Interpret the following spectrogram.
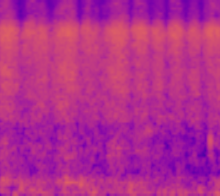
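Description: A handheld whiteboard duster wiped hard across a whiteboard to erase marker writing, a scratchy rubbing in quick back-and-forth strokes, several a second.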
